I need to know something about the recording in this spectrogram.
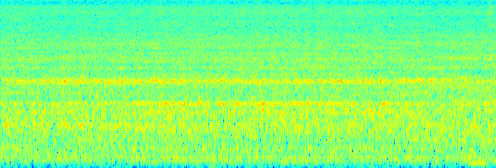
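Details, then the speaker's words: Lathe motor after rewiring for electronic leadscrew project, cooling fan behind motor blowing across it: steady, even motor hum under constant fan rush, no knocks or rubbing; runs normally. "so a lot of that noise you can use there's a fan of the mains pad found behind this motor and it's blowing the cool air across it"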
